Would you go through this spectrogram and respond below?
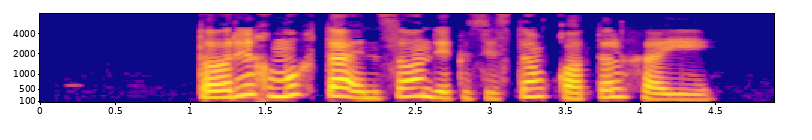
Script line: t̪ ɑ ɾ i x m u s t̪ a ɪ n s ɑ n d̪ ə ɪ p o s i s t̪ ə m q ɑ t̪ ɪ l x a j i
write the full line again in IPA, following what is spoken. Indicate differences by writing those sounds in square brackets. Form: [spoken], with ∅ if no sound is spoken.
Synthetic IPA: t̪ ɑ ɾ i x m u [x] t̪ a ɪ n s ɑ n d̪ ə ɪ [k] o s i s t̪ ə m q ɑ t̪ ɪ l x a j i

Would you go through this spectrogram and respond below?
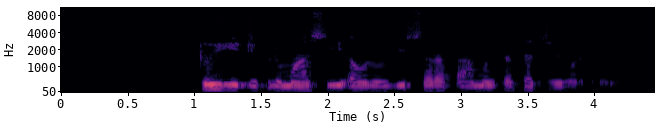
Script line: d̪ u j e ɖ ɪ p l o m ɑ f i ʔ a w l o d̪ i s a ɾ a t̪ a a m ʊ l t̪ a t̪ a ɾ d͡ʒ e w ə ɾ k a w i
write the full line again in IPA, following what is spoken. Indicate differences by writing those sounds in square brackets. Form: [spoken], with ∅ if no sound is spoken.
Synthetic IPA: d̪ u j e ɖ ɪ p l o m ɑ [s] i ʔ a w l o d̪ i s a ɾ a t̪ a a m ʊ l t̪ a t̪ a ɾ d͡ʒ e w ə ɾ k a w i

